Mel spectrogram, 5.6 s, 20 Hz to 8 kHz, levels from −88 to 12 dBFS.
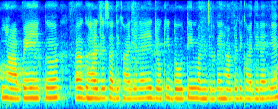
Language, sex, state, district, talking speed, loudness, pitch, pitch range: Hindi, female, Bihar, Jamui, 215 wpm, -16 LUFS, 230 Hz, 220-235 Hz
